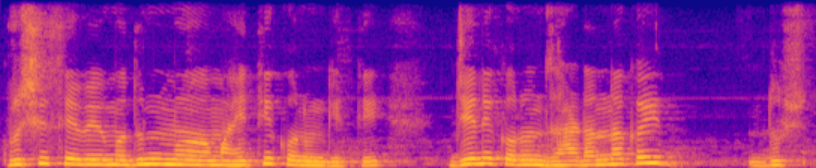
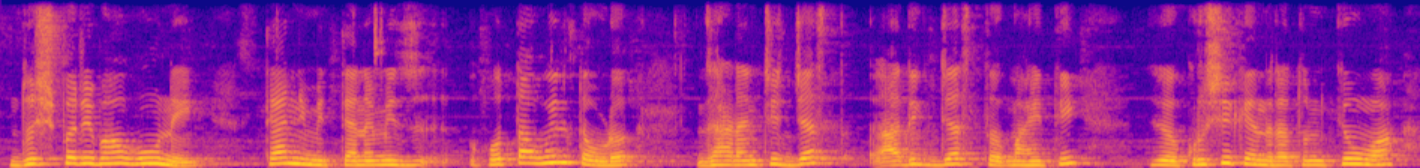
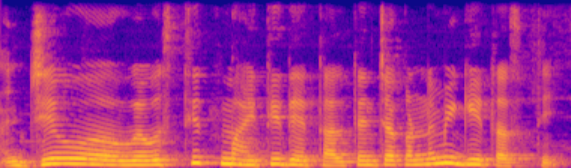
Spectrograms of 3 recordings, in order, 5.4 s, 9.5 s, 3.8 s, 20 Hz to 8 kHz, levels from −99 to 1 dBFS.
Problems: constant background noise, background conversations at intervals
